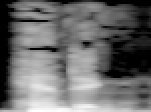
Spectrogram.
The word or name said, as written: handing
